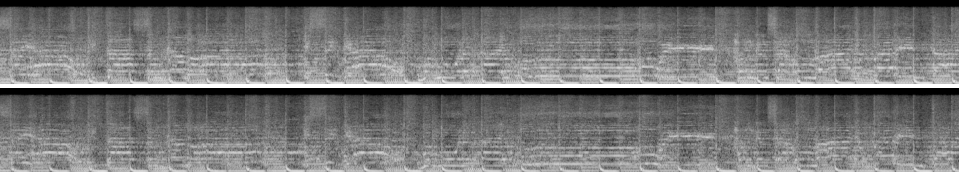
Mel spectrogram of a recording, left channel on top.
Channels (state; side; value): quieter; right; 3.1 dB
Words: sayaw! Itaas ang kamay, isigaw! Huwag muna tayong uuwi, hanggang sa umaga pa rin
